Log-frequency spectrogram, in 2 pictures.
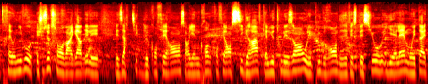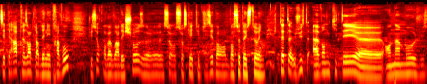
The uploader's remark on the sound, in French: Enregistré au Hurling pub (8 Rue Descartes, 75005 Paris), le vendredi 28 juin 2019.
